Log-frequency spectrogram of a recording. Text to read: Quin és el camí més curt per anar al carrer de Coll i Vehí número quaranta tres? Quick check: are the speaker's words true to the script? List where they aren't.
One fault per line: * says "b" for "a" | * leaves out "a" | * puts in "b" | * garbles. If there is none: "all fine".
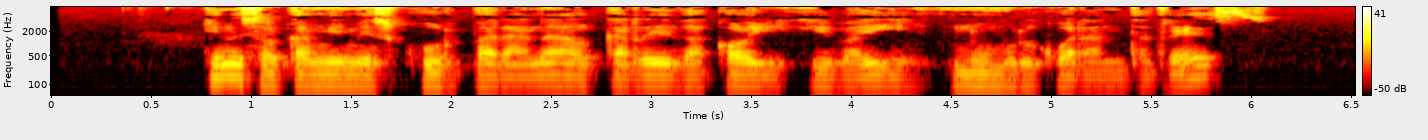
all fine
